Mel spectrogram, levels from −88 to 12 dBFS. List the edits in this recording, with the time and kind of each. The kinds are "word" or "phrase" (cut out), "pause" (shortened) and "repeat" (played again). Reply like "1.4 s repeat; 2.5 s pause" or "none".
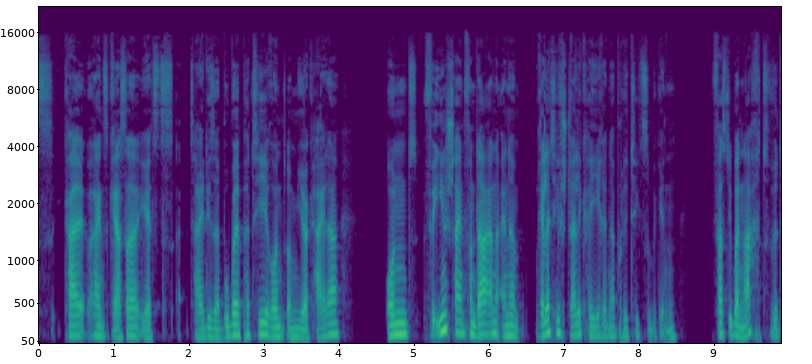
none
